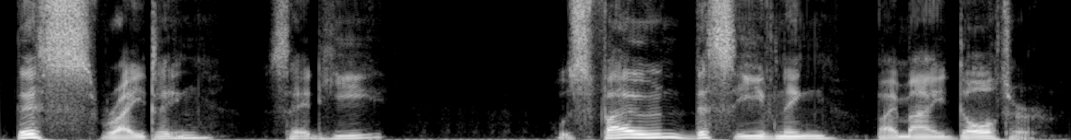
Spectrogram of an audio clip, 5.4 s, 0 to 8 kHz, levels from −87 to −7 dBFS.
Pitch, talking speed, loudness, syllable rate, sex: 130 Hz, 125 wpm, -18 LUFS, 3.9 syllables/s, male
